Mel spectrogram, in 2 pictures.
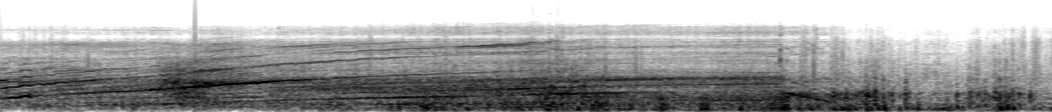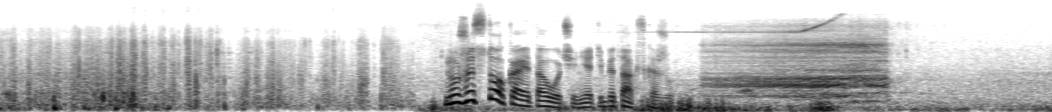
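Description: Tyres roll and crunch over a rough dirt road.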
